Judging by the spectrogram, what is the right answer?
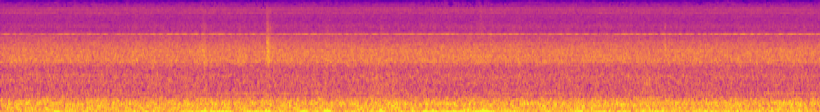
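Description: Jet engines of a Lufthansa training jet spooled up to takeoff thrust, a loud, steady low roar and rumble heard from the cockpit, continuous throughout with a faint high whine.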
